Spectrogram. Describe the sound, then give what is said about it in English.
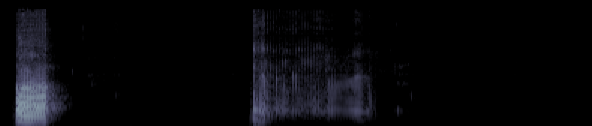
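A voice imitates a fart with the mouth in two blown raspberry bursts: a short, loud one, a gap of silence, then a longer, buzzier one that trails off. “making fart noises with their mouth”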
